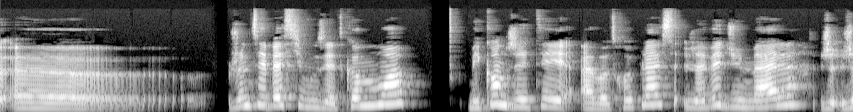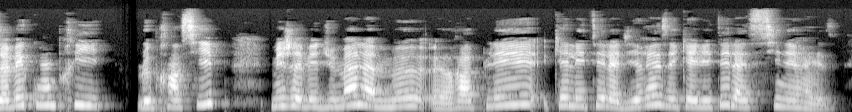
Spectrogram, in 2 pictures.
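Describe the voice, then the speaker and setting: Young female teacher, live online lesson, patient and reassuring, a touch high-pitched. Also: expressive, a little slow. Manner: patient, checks in often with viewers.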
